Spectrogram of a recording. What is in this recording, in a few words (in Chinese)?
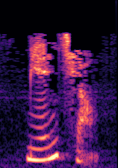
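"勉强", Mandarin Chinese; hsk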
